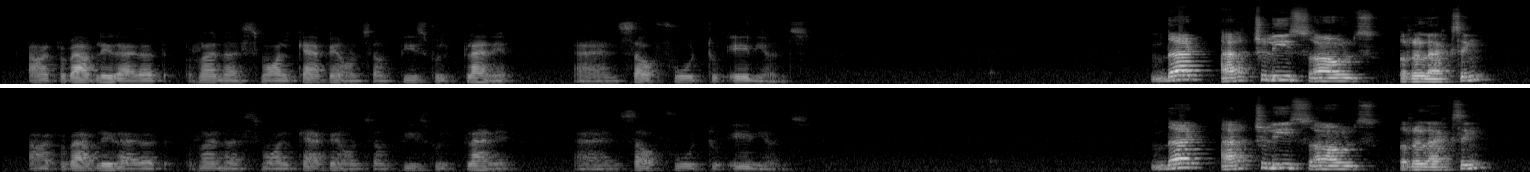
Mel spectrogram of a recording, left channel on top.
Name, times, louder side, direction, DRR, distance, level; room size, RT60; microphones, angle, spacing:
voice 1, 0.3-5.1 5.7-8.1, left 4 dB, 80° left, 7 dB, 0.4 m, -36 dB
voice 2, 11.5-13.7 14.0-14.8, left 3 dB, 25° left, 1 dB, 0.5 m, -22 dB
3.4 x 2.2 x 3.2 m, 0.37 s
head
